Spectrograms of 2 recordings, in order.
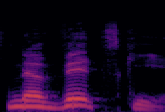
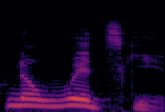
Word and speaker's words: Nowitzki: jokic and Dirk nowitzky it's novitsky it's not Nowitzki that's not how you pronounce it maybe we just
